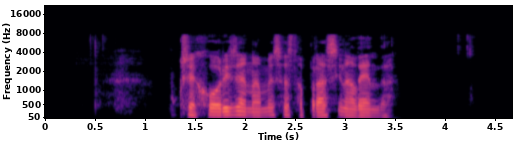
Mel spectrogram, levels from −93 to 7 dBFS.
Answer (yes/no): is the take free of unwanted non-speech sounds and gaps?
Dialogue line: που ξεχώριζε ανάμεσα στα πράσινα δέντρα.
yes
